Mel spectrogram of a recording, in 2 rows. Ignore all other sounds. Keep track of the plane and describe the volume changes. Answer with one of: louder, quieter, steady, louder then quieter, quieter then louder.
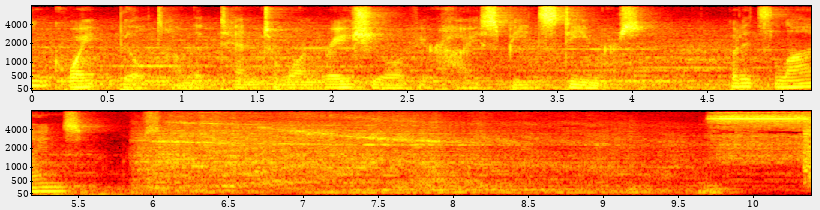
quieter.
